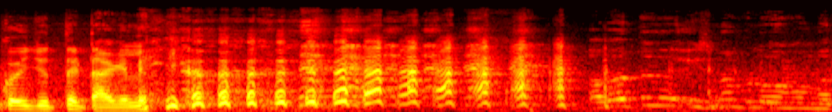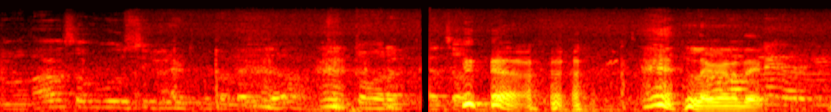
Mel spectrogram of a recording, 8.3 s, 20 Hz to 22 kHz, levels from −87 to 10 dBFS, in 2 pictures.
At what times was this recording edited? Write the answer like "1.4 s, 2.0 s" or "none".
none

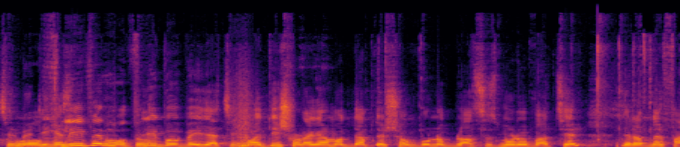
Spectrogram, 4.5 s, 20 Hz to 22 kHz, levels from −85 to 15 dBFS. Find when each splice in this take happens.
1.6 s

